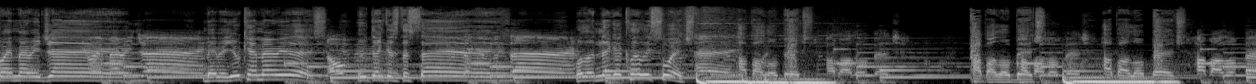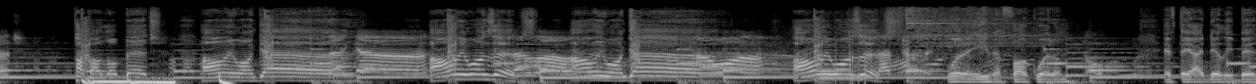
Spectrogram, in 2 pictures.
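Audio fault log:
20.91–21.22 s, processor overload crackle: a handful of roughly 10 ms buffers miss their deadlines, replaying stale audio with hard edges, heard as brief gritty tearing over the sound.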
